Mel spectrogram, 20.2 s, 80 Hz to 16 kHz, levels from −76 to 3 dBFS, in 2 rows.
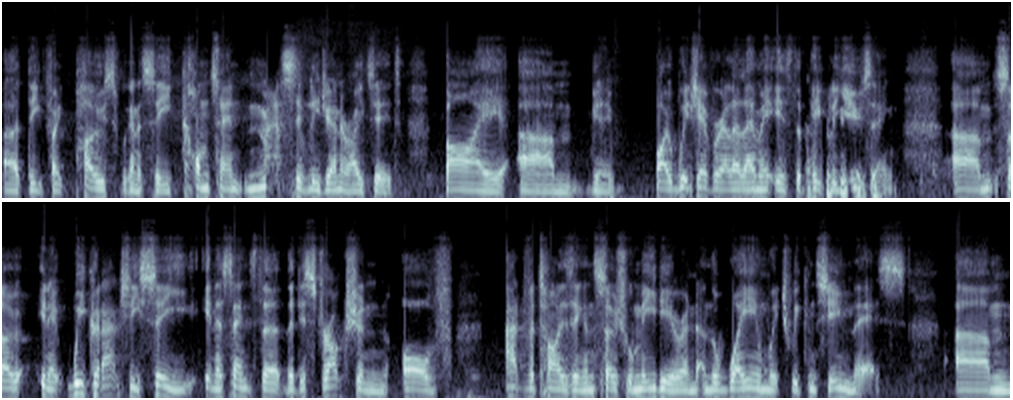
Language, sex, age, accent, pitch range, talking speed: English, male, 30-49, British, 100-130 Hz, 155 wpm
